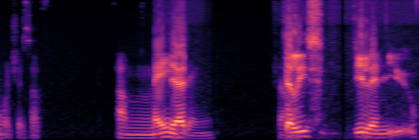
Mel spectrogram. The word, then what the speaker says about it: Denis Villeneuve: Denis Villeneuve, I believe is how it's pronounced.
